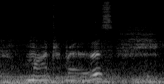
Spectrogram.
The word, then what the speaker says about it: Montrose: And this was in a town called Montrose, which I would have pronounced Montrose, but that's how they pronounce it, Montrose.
